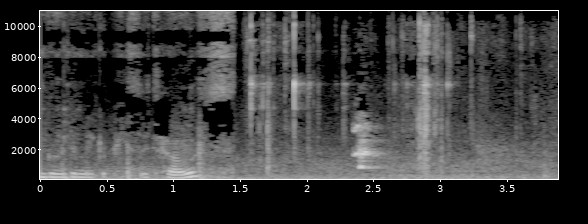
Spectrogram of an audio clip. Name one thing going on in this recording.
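Keys jingle in a lock.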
